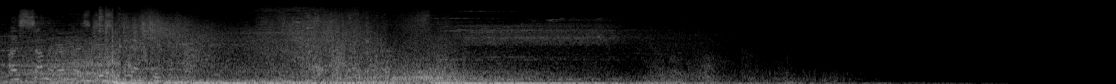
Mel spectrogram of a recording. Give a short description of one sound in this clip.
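A triumphant victory fanfare swells, then slowly fades away.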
